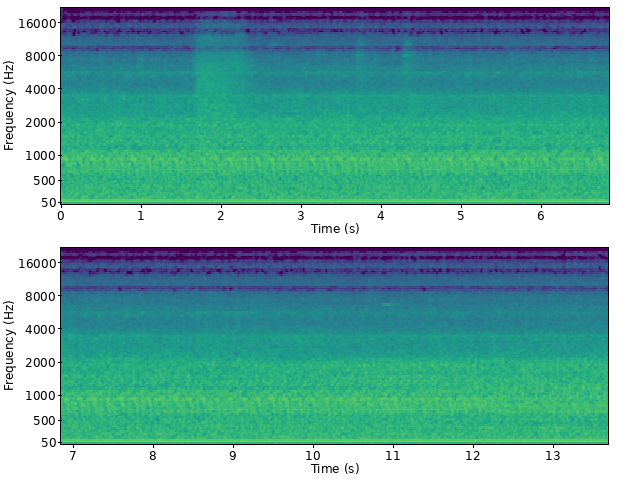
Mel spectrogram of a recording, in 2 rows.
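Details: Non-running Peterbilt 379 project truck diesel, first start: steady low idle with uneven, slightly choppy beat and faint whine; owner suspects a little air in the system, unconfirmed.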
